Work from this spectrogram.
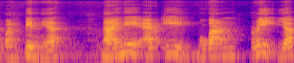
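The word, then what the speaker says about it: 日: Nah, ini RI bukan RI ya bacanya ya.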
